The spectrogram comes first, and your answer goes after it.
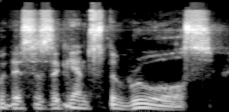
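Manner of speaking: scolding rule enforcer, dropping to a growl; mock yelling in a deep growl; deep growly voice. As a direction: growl it like the obedience police. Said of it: "with that deep growly voice".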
